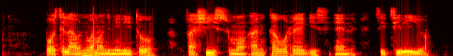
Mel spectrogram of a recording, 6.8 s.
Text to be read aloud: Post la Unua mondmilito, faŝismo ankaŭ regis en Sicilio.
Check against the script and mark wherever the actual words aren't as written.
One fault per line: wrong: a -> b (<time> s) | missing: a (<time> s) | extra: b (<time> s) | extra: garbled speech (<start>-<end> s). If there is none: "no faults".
no faults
